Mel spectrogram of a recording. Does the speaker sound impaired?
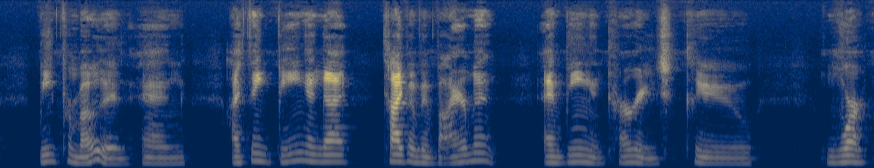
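Yes: cleft lip and palate.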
